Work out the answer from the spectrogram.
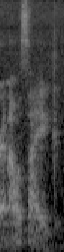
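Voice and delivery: usual speaking voice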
